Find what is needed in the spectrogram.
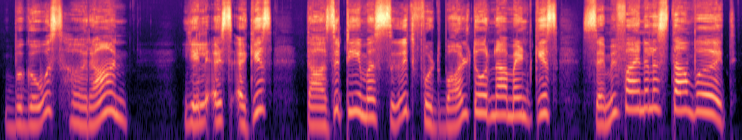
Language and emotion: Kashmiri, surprised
